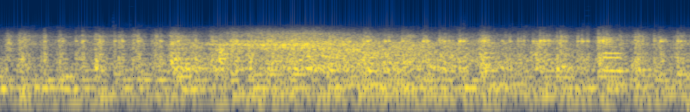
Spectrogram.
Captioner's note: engine starts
